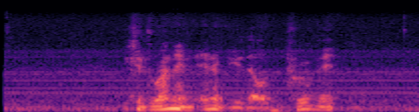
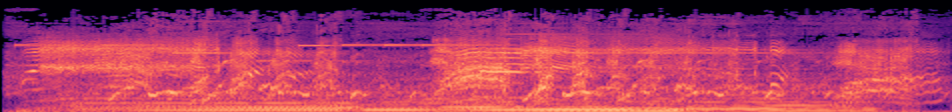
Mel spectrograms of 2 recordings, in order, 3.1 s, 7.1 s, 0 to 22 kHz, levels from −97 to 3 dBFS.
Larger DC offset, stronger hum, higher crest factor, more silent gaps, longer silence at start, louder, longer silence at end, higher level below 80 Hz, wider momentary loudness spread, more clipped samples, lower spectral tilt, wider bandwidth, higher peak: second, under 0.1% vs 0.9%; neither; about the same, 18 dB vs 16 dB; neither; about the same, 0.05 s vs 0 s; second, -27 LUFS vs -14 LUFS; about the same, 0 s vs 0 s; second, -52 dBFS vs -28 dBFS; first, 13 LU vs 9 LU; neither; first, -8.5 dB/octave vs -4 dB/octave; second, 8.4 kHz vs 16 kHz; second, -10 dBFS vs 0 dBFS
